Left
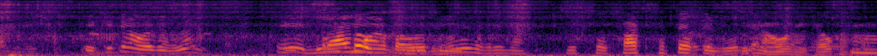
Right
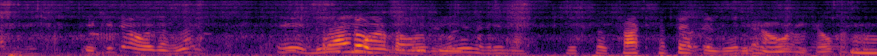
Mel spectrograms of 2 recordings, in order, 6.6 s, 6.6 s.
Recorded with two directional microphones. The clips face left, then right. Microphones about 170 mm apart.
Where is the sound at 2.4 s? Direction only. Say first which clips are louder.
Left 2 dB; 30° left (ahead or behind).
